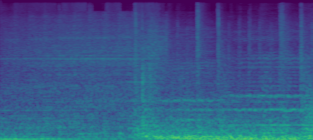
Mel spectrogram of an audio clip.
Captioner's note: dramatic vocalisation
